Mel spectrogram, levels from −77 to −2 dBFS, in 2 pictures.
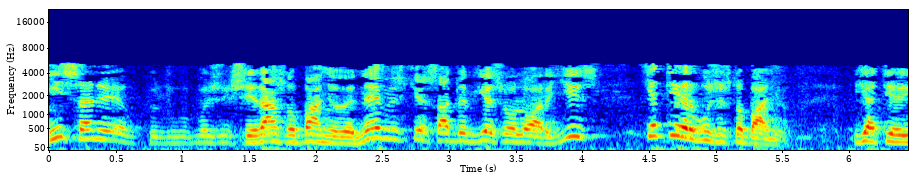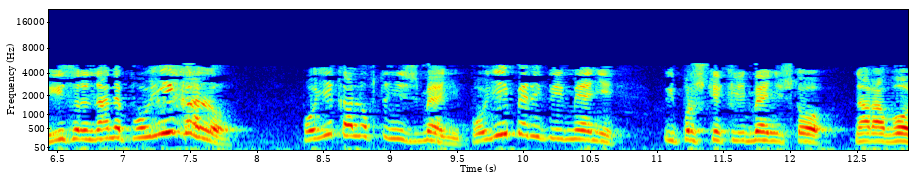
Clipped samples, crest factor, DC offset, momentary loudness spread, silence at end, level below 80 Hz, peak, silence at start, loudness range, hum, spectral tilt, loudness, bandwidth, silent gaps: under 0.1%; 18 dB; under 0.1%; 13 LU; 0 s; -50 dBFS; 0 dBFS; 0 s; 4 LU; none; -5.5 dB/octave; -19 LUFS; 5.4 kHz; none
